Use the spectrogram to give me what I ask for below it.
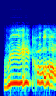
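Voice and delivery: slow, loud, drawn-out mountain call; imitating the cough drop ad's call; Ricola commercial call. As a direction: belt it like the alpine ad.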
